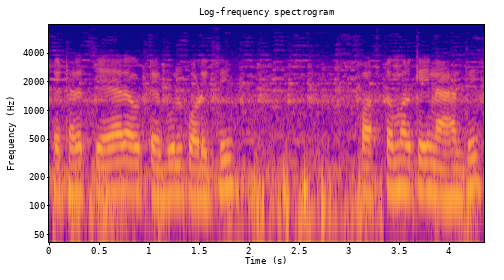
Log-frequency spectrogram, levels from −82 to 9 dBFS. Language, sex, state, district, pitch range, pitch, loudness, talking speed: Odia, female, Odisha, Khordha, 125-145 Hz, 135 Hz, -15 LUFS, 110 wpm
